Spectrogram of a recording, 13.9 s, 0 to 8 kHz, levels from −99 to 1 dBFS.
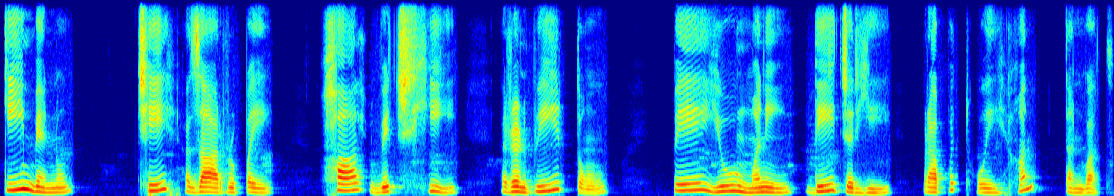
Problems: none marked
